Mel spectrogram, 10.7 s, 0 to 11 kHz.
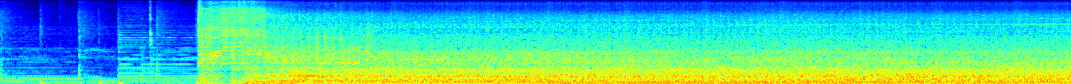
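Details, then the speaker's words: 30-year-old engine after refitting a loose Weber carburetor with Loctite: brief cranking, then catches at once and settles into a steady, even run, purring like a kitten; normal engine start. "all right guys get away here from the engine noise a little bit so far so good sounds like she's purring like a kitten as good as i expect this 30 old engine to do"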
